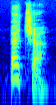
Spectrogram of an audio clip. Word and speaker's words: bet you: A final T to a Y consonant gives you the CH sound. So the phrase bet you can be pronounced as bet you. Or if you reduce the oo in you, it can be betcha.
